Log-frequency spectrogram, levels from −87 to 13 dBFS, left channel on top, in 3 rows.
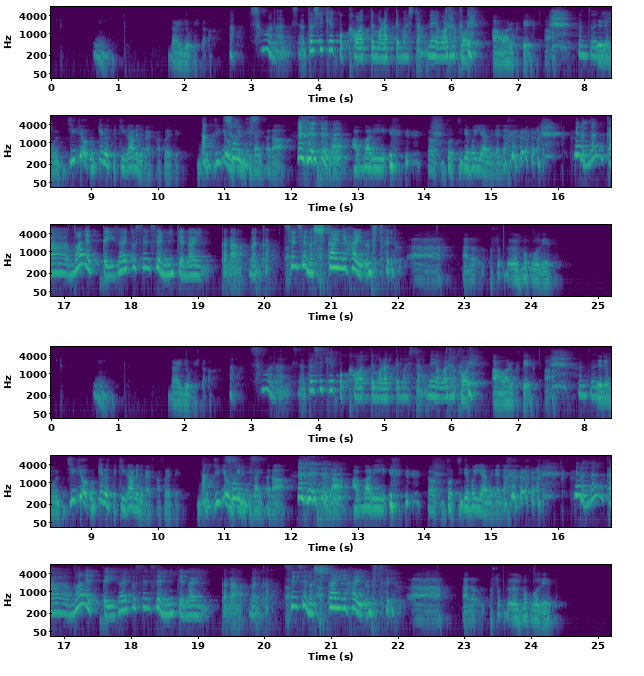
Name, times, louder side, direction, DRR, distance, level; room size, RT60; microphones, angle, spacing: voice 1, 1.8-2.2 5.8-5.9 6.1-6.3 6.6-7.6 8.2-10.2 10.6-11.9 12.5-15.8 16.2-16.4 20.3-20.4 20.8-20.9 22.1-22.7 23.0-24.4, right 1 dB, 25° right, 12 dB, 0.7 m, -31 dB
voice 2, 3.0-6.4 7.5-8.4 10.7-10.8 11.0-11.4 12.1-12.8 14.1-14.3 15.8-22.0, left 2 dB, 65° left, 8 dB, 1.7 m, -28 dB
19.0 x 17.0 x 3.5 m, 0.43 s
head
